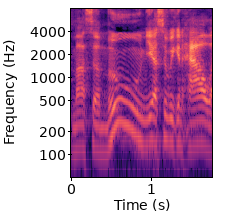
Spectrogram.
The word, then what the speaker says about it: Masamune: Karma, it's pronounced Masamoon.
